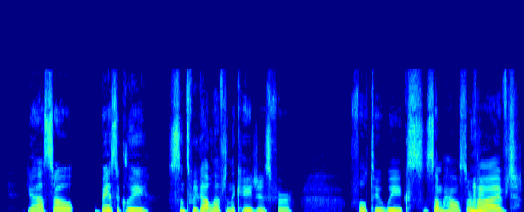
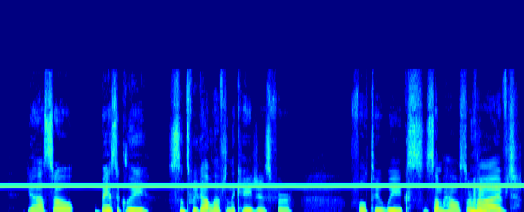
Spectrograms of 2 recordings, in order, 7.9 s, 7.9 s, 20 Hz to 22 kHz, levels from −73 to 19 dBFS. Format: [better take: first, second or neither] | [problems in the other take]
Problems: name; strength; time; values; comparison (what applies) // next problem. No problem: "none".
first | high-pitched whine; loud; throughout; 3 kHz, 6 dB below the speech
